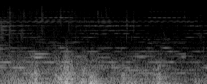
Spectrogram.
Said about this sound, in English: but before that, can we please have the storm in a podcast jingle? Oh right. Storm in a podcast.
